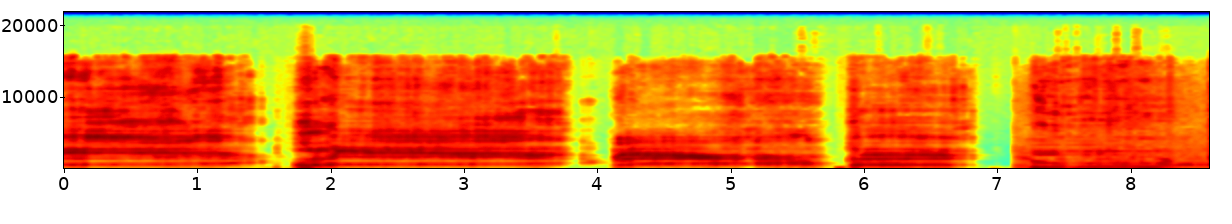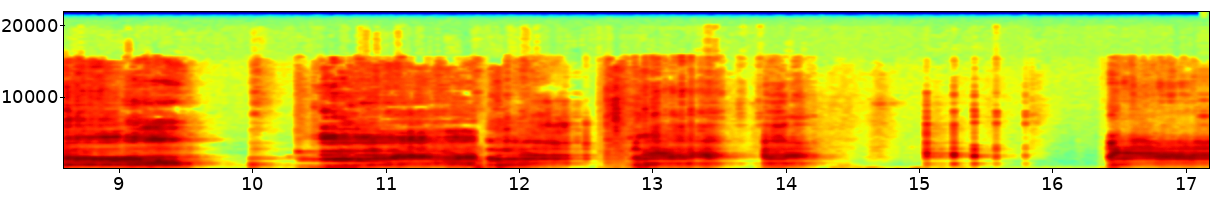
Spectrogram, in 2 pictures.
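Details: A series of long, loud, voiced belches from a woman, with short pauses between them, one after another; repeated burping.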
